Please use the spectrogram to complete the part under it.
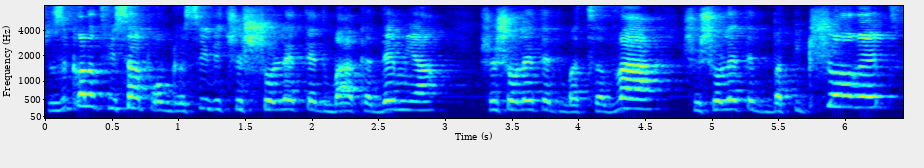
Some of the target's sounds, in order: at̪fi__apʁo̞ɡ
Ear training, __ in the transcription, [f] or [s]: s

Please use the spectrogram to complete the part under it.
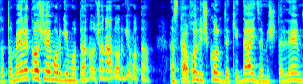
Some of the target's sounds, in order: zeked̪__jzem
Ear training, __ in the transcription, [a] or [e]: a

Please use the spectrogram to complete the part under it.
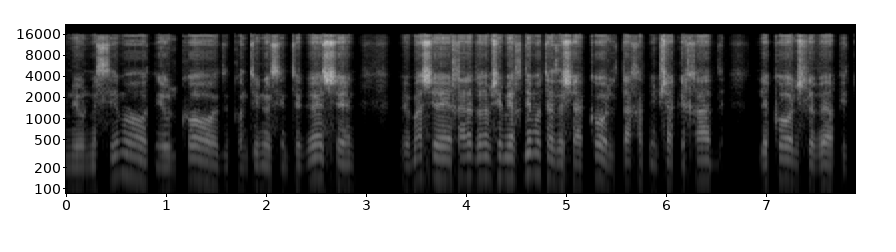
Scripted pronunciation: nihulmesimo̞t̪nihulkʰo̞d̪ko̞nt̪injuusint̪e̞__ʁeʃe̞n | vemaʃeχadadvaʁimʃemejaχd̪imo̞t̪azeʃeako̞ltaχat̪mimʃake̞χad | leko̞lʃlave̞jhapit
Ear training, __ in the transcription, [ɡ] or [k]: ɡ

